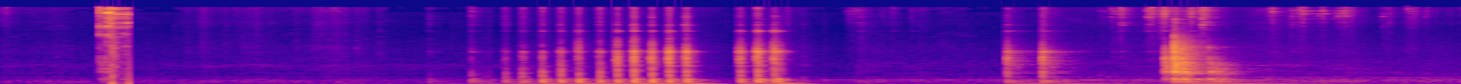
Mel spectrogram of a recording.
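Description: Small hammer striking a riveted chainmail ring on a steel block, setting its rivet. There is one sharp strike about a second in, then a quick run of light taps, about nine a second, for nearly two seconds. A few separate strikes follow, the loudest near the end with a short metallic ring.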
